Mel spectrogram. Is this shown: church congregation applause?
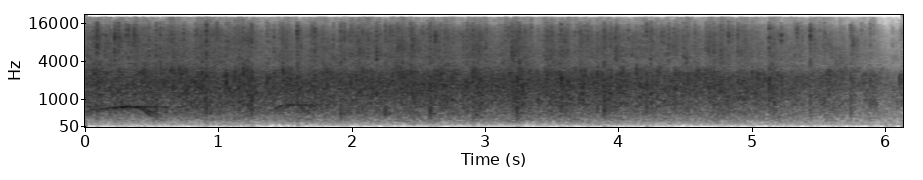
yes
